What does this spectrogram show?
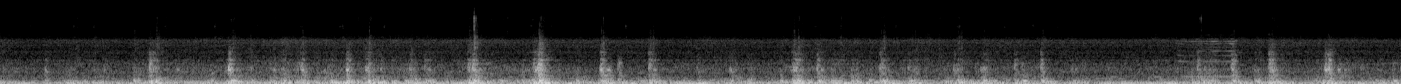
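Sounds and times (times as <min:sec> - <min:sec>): train wheels rumbling on track: 0:00.0 - 0:14.0
clicks and knocks: 0:11.9 - 0:14.0.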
